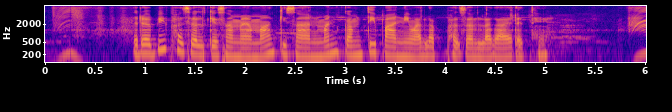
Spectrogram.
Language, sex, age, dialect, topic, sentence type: Chhattisgarhi, female, 18-24, Central, agriculture, statement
